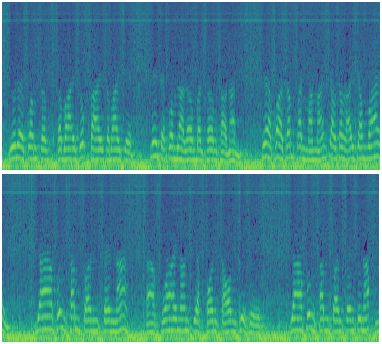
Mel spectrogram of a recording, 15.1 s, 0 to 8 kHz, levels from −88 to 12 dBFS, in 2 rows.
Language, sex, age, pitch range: Thai, male, 60-79, 75-95 Hz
